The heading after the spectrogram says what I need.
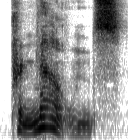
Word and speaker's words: pronounce: So pronunciation pronunciation pronunciation but pronounce has only one sy one one accented syllable nouns. Pronouns and pronouns rhymes with a nouns.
